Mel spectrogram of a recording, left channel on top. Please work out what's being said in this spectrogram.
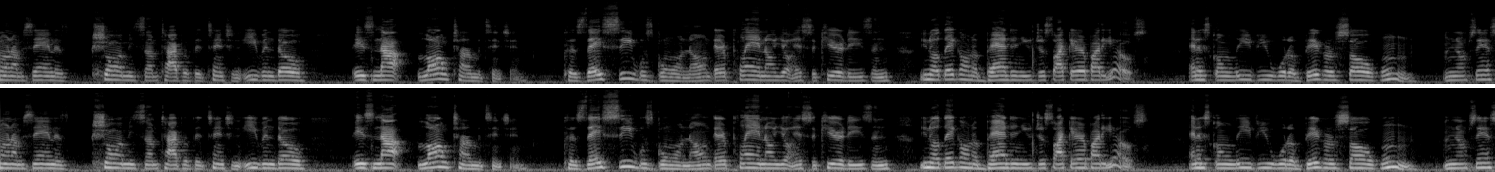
what I'm saying, is showing me some type of attention, even though it's not long-term attention, because they see what's going on. They're playing on your insecurities, and they're gonna abandon you just like everybody else, and it's gonna leave you with a bigger soul wound. You know what I'm saying?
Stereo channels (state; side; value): quieter; left; 6.3 dB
